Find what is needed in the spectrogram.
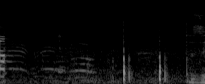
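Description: Quiet live-cricket broadcast sound: a commentator's voice trailing off, a faint background, and two short clicks past the middle.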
